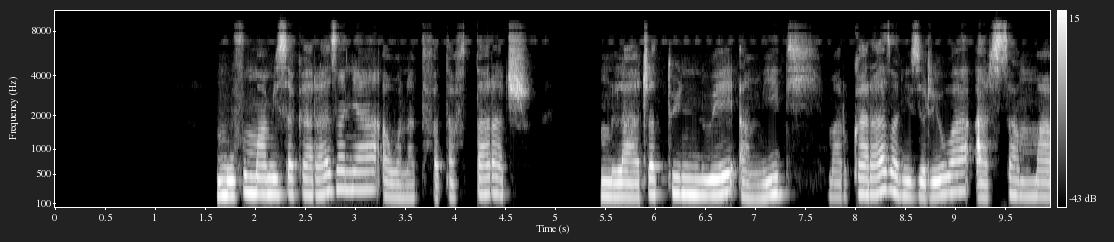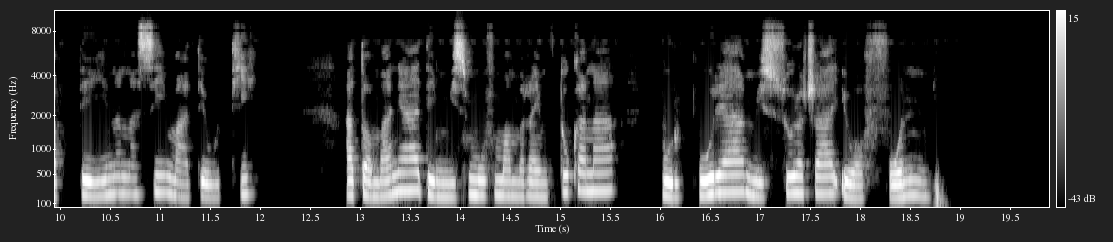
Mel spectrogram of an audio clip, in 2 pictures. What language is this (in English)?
Malagasy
